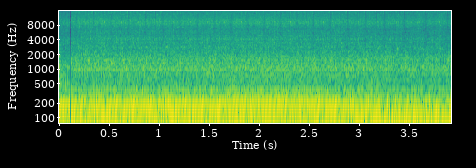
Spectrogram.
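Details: Abandoned Jaguar XJRS V12 on makeshift fuel supply, first runs after long revival: deep loud idle with slightly uneven low rumble; rough running.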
